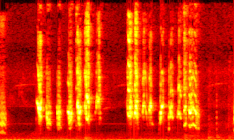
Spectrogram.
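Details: A young wild long-tailed shrike calls to a rival with choppy clusters of grating, high-pitched notes in two quick bursts. A faint low hum runs underneath.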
